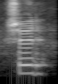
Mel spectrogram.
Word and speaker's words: should: pronunciation on ink vidcom all of these ELLs are silent so it sounds like should good and the thing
